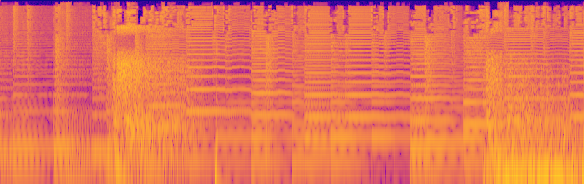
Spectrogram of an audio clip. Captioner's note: slam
